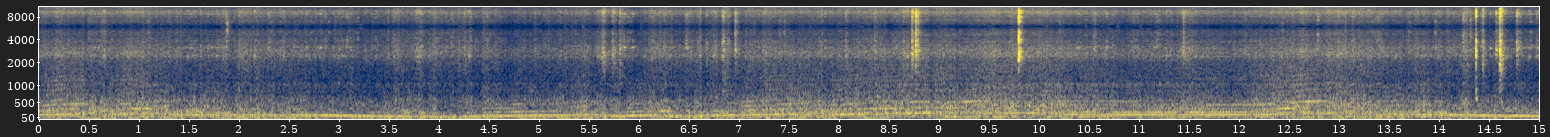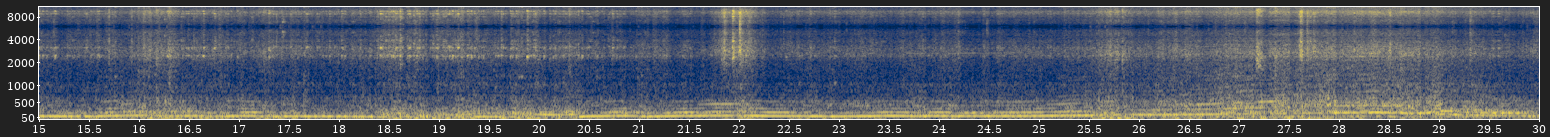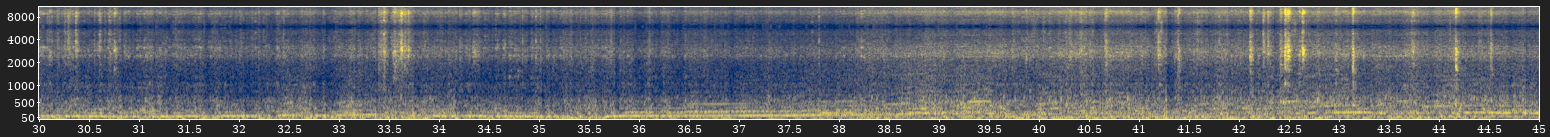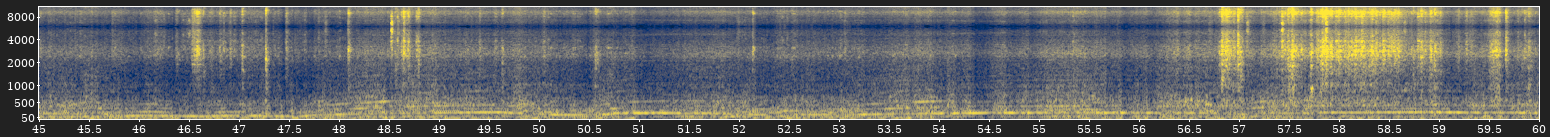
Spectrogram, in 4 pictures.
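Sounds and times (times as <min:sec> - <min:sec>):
car engine revving from cabin: 0:00.0 - 0:17.6, 0:18.3 - 1:00.0
sharp knocks and rattles: 0:13.4 - 0:21.2, 0:56.6 - 1:00.0.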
